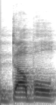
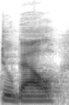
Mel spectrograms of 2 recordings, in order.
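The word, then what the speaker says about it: Dubbel: 1930s I think the double came out first d-u-bbel and it's pronounced that way double it looks some people want to call it dubel or uh triple it's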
